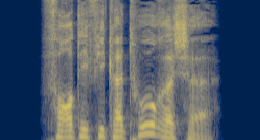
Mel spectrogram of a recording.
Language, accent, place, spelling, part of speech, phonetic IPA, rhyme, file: German, Germany, Berlin, fortifikatorische, adjective, [fɔʁtifikaˈtoːʁɪʃə], -oːʁɪʃə, De-fortifikatorische.ogg
- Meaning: inflection of fortifikatorisch: 1. strong/mixed nominative/accusative feminine singular 2. strong nominative/accusative plural 3. weak nominative all-gender singular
